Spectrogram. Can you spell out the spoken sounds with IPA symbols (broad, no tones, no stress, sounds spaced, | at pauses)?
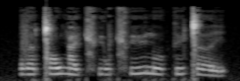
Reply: v ɜ u̯ ǀ ɔ w ŋ a y̯ t͡ɕʰ y w t͡ɕʰ yː n̪ ʊː k y ǀ əː i̯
